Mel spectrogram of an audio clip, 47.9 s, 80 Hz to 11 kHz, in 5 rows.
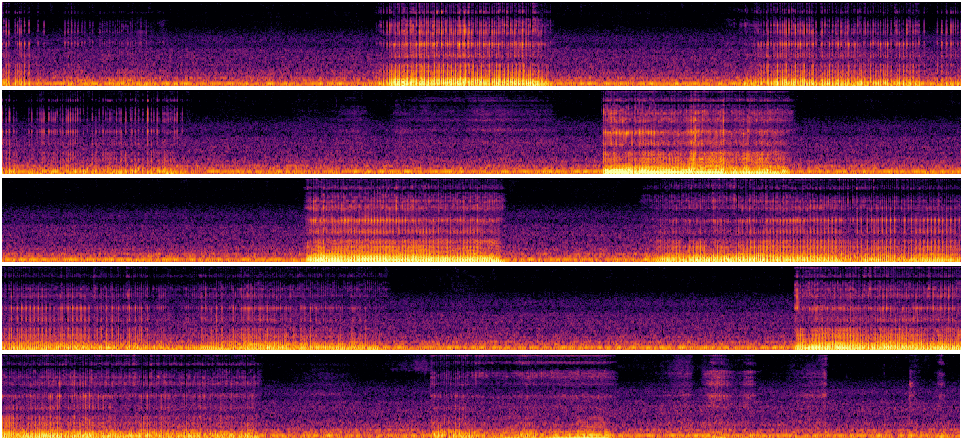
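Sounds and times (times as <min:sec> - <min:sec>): man snoring loudly: 0:00.0 - 0:01.7, 0:03.7 - 0:05.6, 0:07.3 - 0:11.5, 0:13.0 - 0:17.6, 0:22.2 - 0:24.3, 0:25.6 - 0:32.7, 0:36.7 - 0:41.8, 0:42.4 - 0:46.7
steady low hum: 0:00.0 - 0:47.9.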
